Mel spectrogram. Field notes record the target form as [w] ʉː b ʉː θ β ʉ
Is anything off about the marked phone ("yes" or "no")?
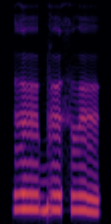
yes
